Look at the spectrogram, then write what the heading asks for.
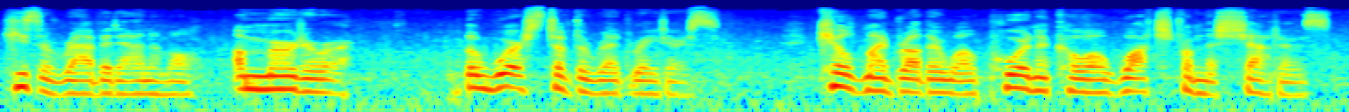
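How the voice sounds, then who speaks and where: A man's voice: fairly high pitch, a little fast, slight background noise, close to an everyday voice. Bitter, grieving villager played by a man. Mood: bitter grief. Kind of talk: video game dialogue acting.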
